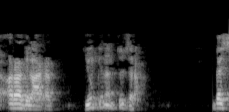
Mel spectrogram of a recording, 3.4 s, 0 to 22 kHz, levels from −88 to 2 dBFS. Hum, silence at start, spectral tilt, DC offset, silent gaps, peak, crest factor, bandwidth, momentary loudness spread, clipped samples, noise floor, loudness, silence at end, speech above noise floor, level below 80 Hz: none; 0 s; -5.5 dB/octave; under 0.1%; none; -4 dBFS; 20 dB; 6.6 kHz; 15 LU; under 0.1%; -84 dBFS; -23 LUFS; 0 s; 62 dB; -72 dBFS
